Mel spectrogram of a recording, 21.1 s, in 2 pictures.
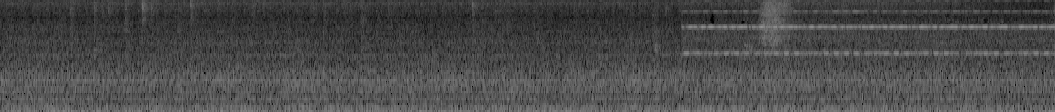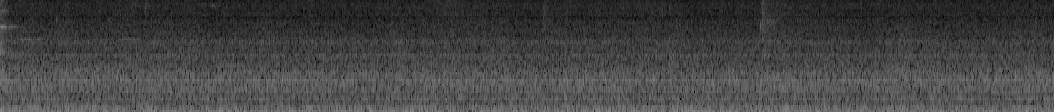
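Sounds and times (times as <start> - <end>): train low rumble and hum: 0.0 - 21.0
brief hiss: 7.6 - 8.0.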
